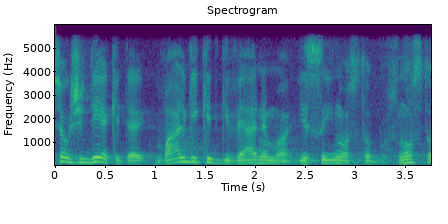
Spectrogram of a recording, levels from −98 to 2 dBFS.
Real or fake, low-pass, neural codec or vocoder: real; 5.4 kHz; none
